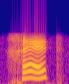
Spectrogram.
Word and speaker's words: Chet: Chet, modern Israeli pronunciation is doing it like traditionally it's going to be something like in the throat.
